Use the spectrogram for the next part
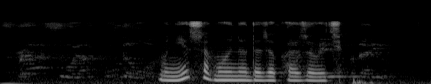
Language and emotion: Russian, neutral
